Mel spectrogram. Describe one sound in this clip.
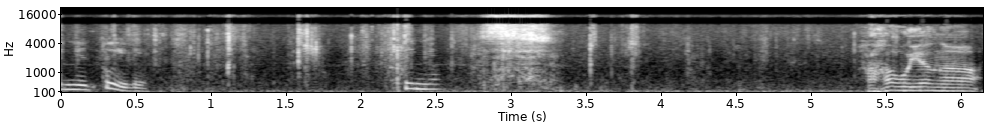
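Paper banknotes rustle as they are counted.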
